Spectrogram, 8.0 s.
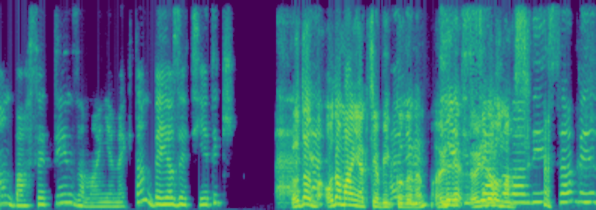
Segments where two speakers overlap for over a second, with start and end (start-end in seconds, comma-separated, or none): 5.2-7.1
